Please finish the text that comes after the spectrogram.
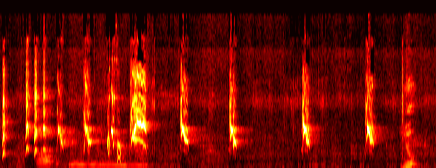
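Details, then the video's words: Long-tailed shrike song recorded at home in a crowded neighbourhood: an opening burst of harmonic whistled notes, then sharp high clicking chips spaced about every half to one second. "CENDET GACOR SOLUSI PANCINGAN BUAT CENDET MALAS BUNYI"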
